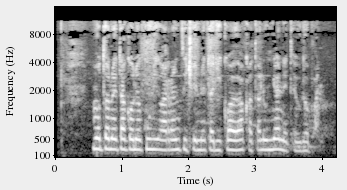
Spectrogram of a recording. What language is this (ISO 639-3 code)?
eus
